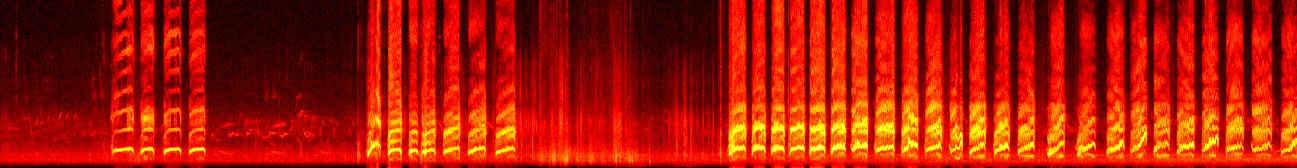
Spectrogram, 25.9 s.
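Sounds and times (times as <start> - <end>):
common blackbird harsh calls: 2.2 - 6.7, 7.3 - 10.4, 14.5 - 25.9
faint rustling: 9.2 - 14.6.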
